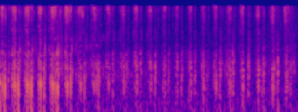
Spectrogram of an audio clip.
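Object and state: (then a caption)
Cardboard box. Fingernails scratch and fingertips tap on a small, hollow, pink printed cardboard product box. The result is a quiet, fast, uneven patter of soft, hollow taps mixed with bright, scratchy rasps, each dying away quickly and dryly.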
